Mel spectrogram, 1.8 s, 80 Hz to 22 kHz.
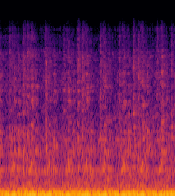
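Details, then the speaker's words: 1975 Chevy Nova, warm after about five minutes running, vacuum lines fixed: steady, even low idle near 1000 rpm, about 30 psi oil pressure, smooth regular pulse, no knocks or misses; healthy warm idle. "so now as you can hear she's idling mint listen to that bad boy so that's awesome that is much better she's idling exactly where she wants to be"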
